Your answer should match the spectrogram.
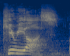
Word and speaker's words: Kyrios: The word in the Greek is, and I think I'm pronouncing it correctly, Kyrios. Yeah, close enough? – Kyrios. – Okay, thank you.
